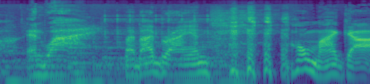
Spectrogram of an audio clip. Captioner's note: chuckles menacingly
